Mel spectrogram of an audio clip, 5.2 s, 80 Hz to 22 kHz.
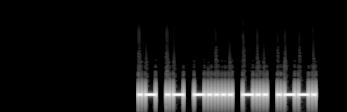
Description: Morse code, heard as a keyed tone, about 21 wpm, 700 Hz. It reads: AA6DP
